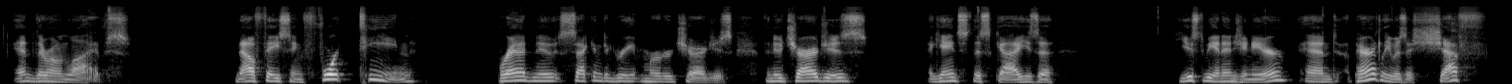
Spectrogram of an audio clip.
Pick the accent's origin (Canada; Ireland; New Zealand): Canada; being a Canadian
